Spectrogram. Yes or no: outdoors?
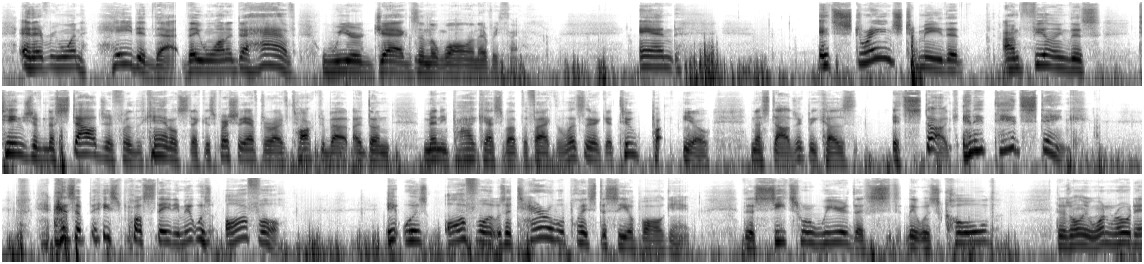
yes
